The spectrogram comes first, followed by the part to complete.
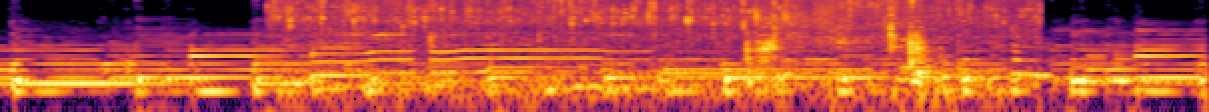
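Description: Food frying in a hot pan: a steady sizzle that starts about a second in and cuts off about five seconds in, with a few sharper crackles near its end.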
